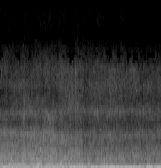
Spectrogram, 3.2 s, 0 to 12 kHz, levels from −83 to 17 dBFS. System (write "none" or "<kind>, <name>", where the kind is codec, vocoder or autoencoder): codec, HILCodec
